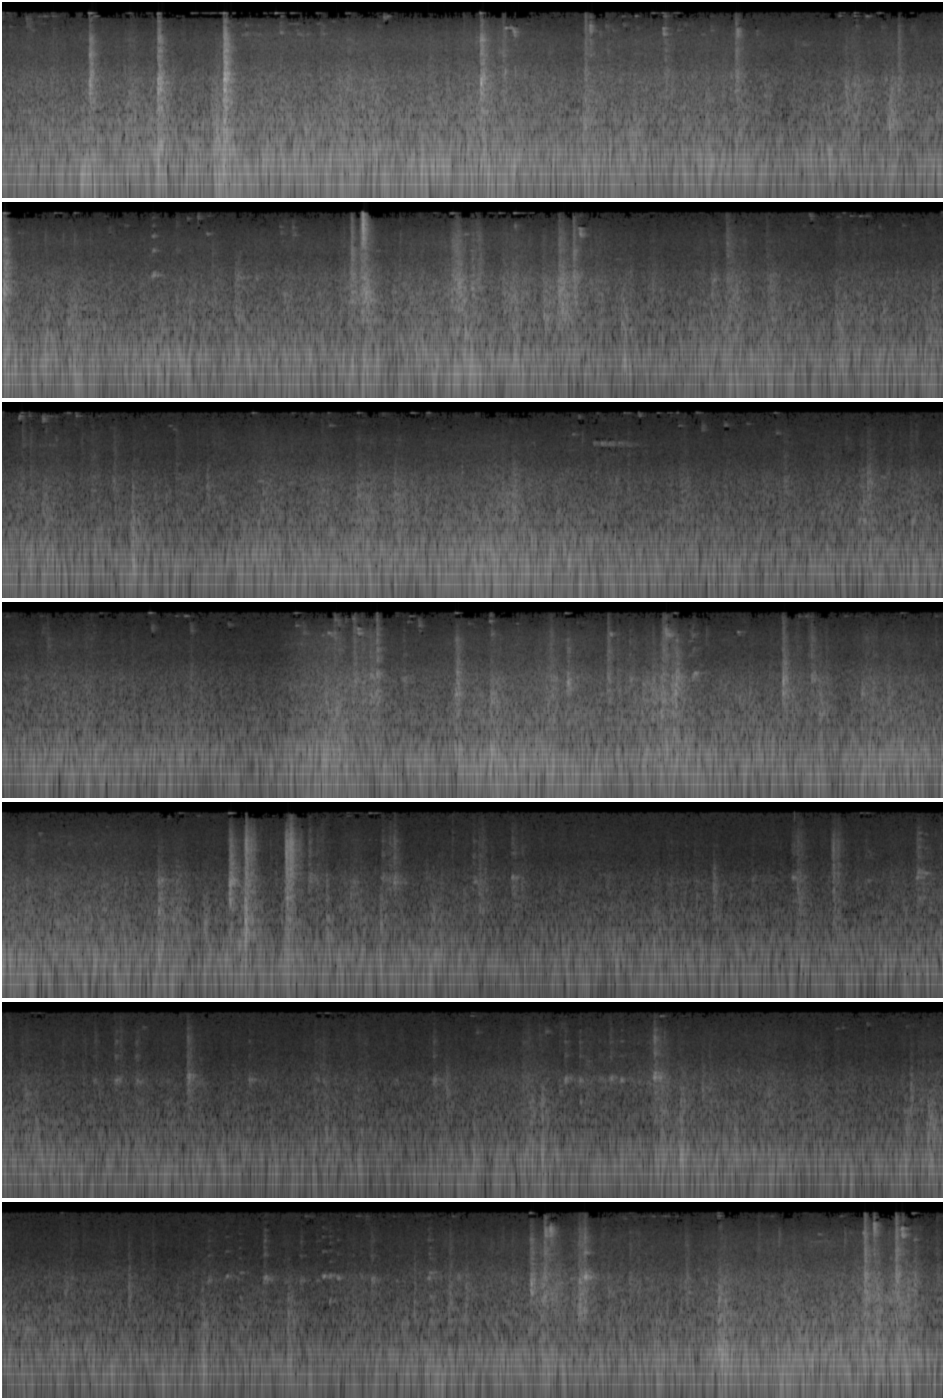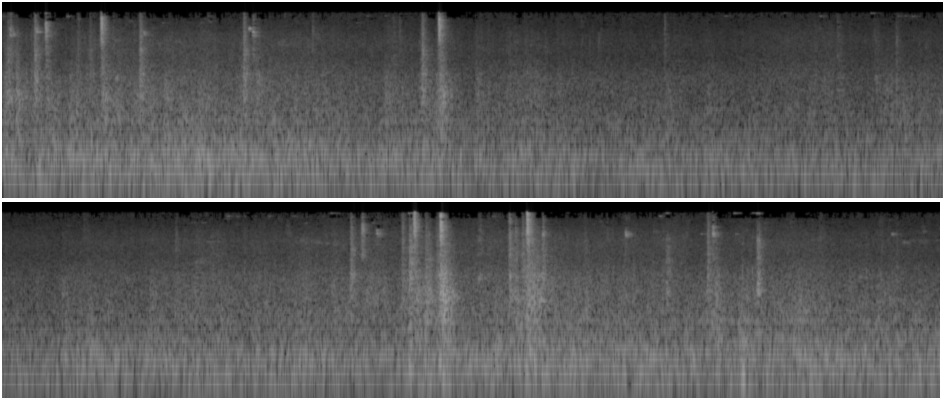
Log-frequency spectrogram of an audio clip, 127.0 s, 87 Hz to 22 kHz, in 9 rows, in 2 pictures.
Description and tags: Barn Wind 001
This is a recording in a run-down old barn during a heavy windstorm. Lots of rattling shingles, doors, etc.
Recorded with: Sound Devices 702T, Sanken CS-1e
barn, country, door, gate, gust, rattle, shake, storm, wind, wood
